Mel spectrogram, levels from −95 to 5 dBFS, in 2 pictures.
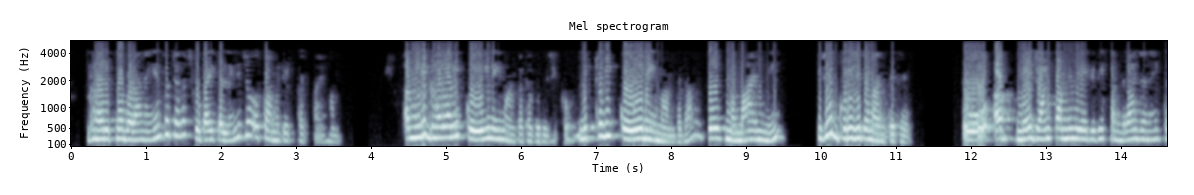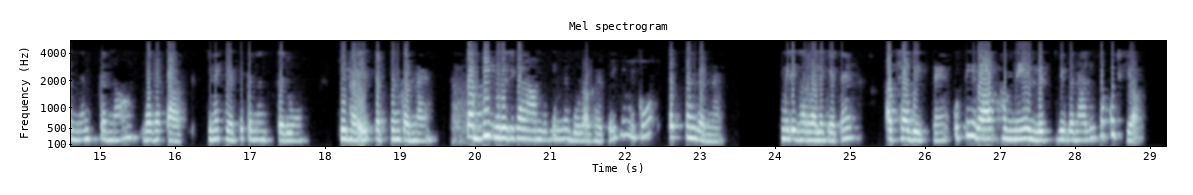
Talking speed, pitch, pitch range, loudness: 205 wpm, 225 Hz, 205-250 Hz, -9 LUFS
